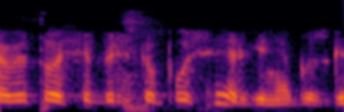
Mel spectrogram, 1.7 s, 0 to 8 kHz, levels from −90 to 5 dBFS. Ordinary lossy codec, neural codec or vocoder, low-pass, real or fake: MP3, 24 kbps; none; 7.2 kHz; real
